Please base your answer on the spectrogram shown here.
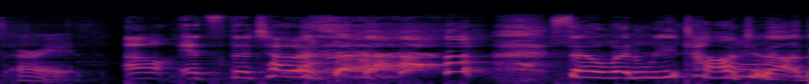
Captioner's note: laughs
